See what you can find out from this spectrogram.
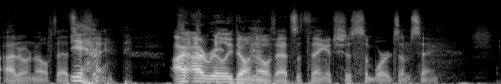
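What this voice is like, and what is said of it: Hoarse, very low, worn-out voice. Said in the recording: “My voice is kind of gone. ... you got a nice little overtones there ... Molto basso.”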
